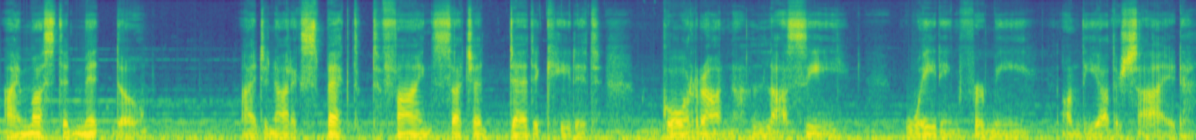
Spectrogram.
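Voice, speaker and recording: A man playing an ancient, proud male dragon in an ASMR roleplay, speaking in an imperious, deliberate way with archaic, formal phrasing. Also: deep voice, level tone. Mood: imperious, intrigued. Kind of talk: ASMR roleplay, slow theatrical monologue. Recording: music behind the voice. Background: music.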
